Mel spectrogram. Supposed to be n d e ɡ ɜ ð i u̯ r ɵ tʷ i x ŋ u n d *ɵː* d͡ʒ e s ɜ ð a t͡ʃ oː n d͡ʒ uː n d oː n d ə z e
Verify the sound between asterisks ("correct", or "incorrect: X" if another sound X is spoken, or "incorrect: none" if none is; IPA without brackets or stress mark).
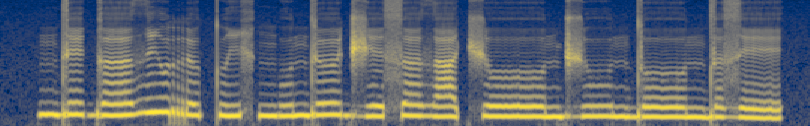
correct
